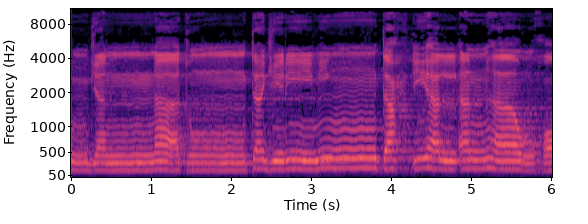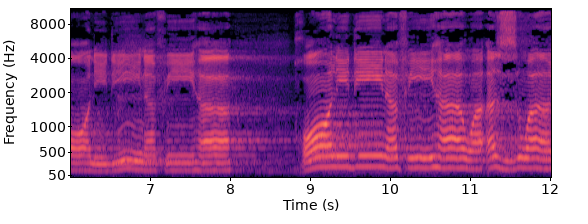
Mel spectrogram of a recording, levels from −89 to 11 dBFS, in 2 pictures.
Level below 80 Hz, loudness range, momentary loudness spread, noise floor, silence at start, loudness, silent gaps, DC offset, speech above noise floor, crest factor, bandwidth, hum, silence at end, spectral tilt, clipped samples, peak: -74 dBFS; 4 LU; 8 LU; -44 dBFS; 0 s; -23 LUFS; none; under 0.1%; 21 dB; 18 dB; 11 kHz; none; 0 s; -3 dB/octave; under 0.1%; -6 dBFS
